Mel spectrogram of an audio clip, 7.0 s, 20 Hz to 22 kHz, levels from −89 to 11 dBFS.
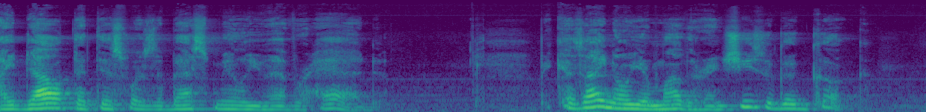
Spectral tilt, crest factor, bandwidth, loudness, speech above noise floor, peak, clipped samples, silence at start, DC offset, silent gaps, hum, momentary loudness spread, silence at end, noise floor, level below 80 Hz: -5.5 dB/octave; 20 dB; 18.5 kHz; -25 LUFS; 32 dB; -4 dBFS; under 0.1%; 0 s; under 0.1%; none; none; 15 LU; 0.65 s; -56 dBFS; -58 dBFS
